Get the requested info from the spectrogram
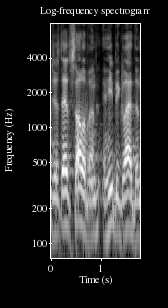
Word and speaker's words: Ed Sullivan: Ed Sullivan, is that? Yeah, that's how you say it.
